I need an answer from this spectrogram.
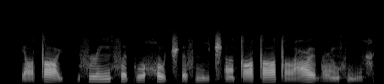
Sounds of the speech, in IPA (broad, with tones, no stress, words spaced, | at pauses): e˩tˤy˥˩ | fɹĩ˦˥ fə˥˩ku˧ χu˥˩t͡ʃʼə˨˥fmi˧t͡ʃʼẽ˧ tˤi˨˥tˤa˦˥tˤa˩ ʕœ˥˩ɡʕũ˨˥xmĩ˩χ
